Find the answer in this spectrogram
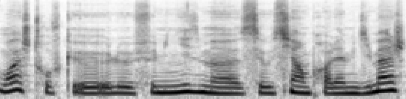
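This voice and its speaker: A woman's very fast, dark, mellow voice with fairly even intonation, on a very clean recording with a silent background. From Brittany, France. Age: 20s. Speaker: fashion entrepreneur. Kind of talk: radio interview. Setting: studio.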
